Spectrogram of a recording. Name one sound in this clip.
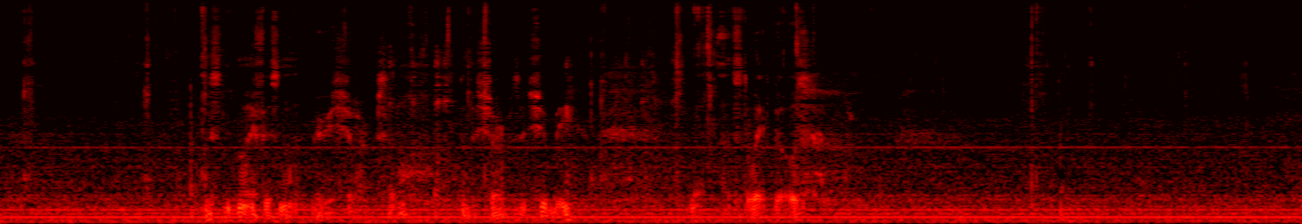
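A knife slices softly through raw meat.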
